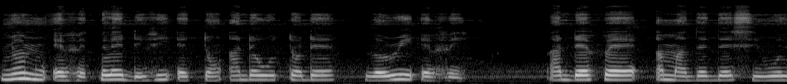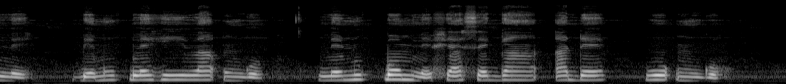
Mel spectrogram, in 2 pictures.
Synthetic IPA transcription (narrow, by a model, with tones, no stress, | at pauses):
ɲɔ̃˦nũ˨ʔɛ˨vɛ˨k͡plɛ˦ɖe˨vi˦ʔɛ˨t̪ɔ̃˨ʔa˨ɖɛ˦wo˦t̪ɔ˦ɖɛ˦ | lɔ˨ɾi˦ʔɛ˨vɛ˨ | a˨ɖɛ˦ɸɛ˦a˦mã˨d̪ɛ˦d̪ɛ˦si˨wo˦lɛ˨ | ɡ͡bɛ˨mũ˦k͡plɛ˦ɦi˦la˦ŋ̩˨ɡɔ˨ | lɛ˨nũ˦k͡pɔ˦mlɛ˨fi˦a˦sɛ˦ɡã˦a˨ɖɛ˦ | wo˦ŋ̩˨ɡɔ˨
